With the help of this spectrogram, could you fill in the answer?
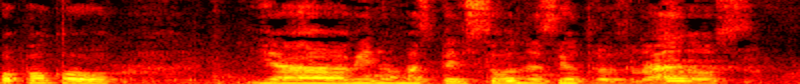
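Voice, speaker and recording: Very slow speech over noticeable background noise. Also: woman. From Ecuador, southern Amazon region (Zamora Chinchipe). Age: 60s. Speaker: local elder interviewee. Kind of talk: interview testimony.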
